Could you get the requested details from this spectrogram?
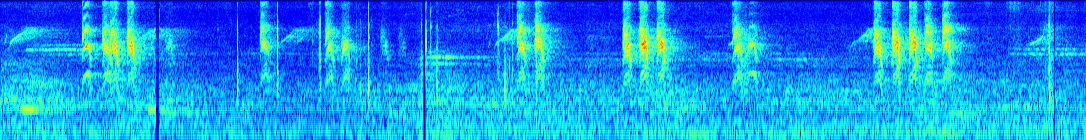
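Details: House sparrow of the Indian subspecies Passer domesticus indicus, from an Indian settlement: repeated clusters of bright chirps and clicks through the whole stretch, with several birds seemingly calling and overlapping.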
